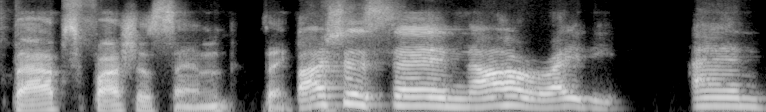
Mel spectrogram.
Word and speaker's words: Babs Faseesin: I'm really excited to have my new friend Bobs fashin no now I pronounce it wrong tell me how do you pronounce your name again BBS it's Babs Bashers thank Bashers all righty and BBs is the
